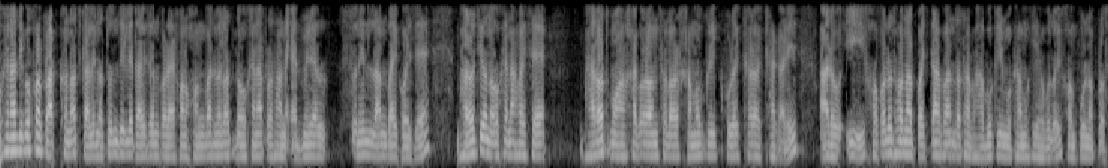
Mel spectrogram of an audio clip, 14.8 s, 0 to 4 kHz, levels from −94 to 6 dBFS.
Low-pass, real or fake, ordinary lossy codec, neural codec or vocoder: 3.6 kHz; fake; none; vocoder, 22.05 kHz, 80 mel bands, WaveNeXt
